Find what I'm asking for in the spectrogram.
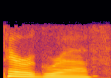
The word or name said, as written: paragraph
